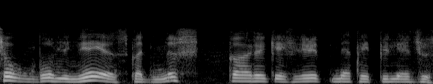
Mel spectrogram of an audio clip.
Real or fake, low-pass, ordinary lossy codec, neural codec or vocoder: fake; 5.4 kHz; AAC, 48 kbps; codec, 44.1 kHz, 1.7 kbps, Pupu-Codec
